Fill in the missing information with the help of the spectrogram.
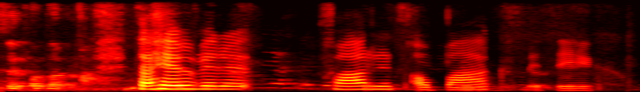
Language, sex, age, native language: Icelandic, female, 13, Icelandic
